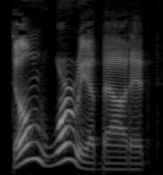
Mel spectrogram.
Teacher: 那个 don't 和 worry 读得比较高，特别是那个 wor， wor 读得高，re 已经降下来了。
